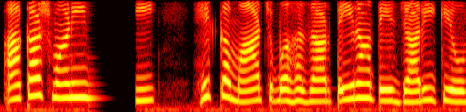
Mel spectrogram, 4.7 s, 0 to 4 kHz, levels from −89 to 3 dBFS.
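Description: From 0.88 to 1.37 s comes a long network dropout, likely lost packets: the sound smears into a fading buzz, goes quiet, then resumes minus a chunk.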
